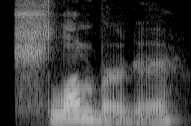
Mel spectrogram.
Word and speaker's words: Schlumberger: I don't think that's how it's pronounced, J Fresh. It's pronounced Schlumberger. French company, obviously.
